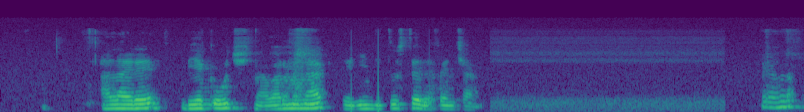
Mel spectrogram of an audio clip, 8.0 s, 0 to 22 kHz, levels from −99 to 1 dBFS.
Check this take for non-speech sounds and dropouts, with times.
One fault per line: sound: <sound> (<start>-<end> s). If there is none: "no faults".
no faults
